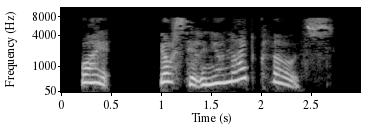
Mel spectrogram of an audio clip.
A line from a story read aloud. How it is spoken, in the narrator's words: Marianne exclaimed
